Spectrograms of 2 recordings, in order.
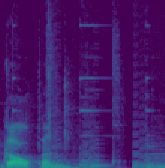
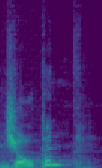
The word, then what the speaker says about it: Gulpin: You pronounce Gulpin with a hard G. Are you saying I should pronounce it Julpin?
